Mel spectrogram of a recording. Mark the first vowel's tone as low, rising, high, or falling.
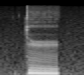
falling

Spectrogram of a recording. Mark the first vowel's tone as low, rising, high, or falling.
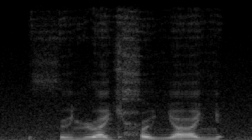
rising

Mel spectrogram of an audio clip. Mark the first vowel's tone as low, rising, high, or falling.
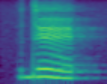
falling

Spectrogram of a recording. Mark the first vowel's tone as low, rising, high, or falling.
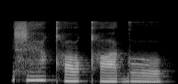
high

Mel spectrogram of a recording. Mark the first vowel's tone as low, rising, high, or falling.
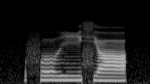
low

